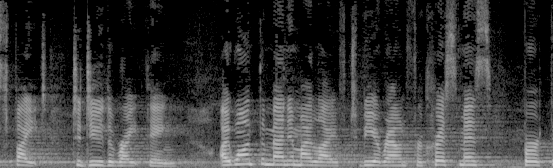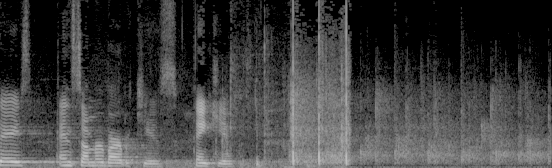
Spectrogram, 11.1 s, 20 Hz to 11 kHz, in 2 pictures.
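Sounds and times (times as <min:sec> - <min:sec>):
light applause: 0:08.3 - 0:11.0.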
